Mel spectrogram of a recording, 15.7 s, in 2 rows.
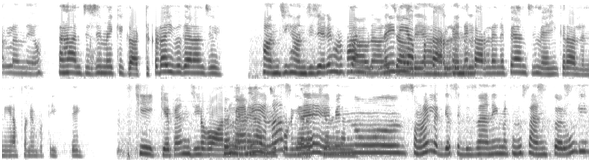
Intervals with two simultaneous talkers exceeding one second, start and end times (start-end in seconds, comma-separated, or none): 4.6-6.3, 11.2-12.6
